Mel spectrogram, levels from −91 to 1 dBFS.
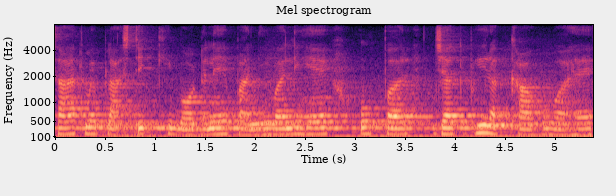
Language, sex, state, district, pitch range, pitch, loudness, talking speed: Hindi, female, Haryana, Rohtak, 150-165 Hz, 160 Hz, -16 LUFS, 155 wpm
